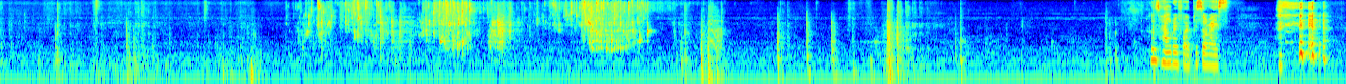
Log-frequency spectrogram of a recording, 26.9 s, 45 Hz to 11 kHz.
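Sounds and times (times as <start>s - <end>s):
water splashing and swishing: 5.8s - 13.0s.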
